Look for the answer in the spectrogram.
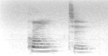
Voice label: french Compter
